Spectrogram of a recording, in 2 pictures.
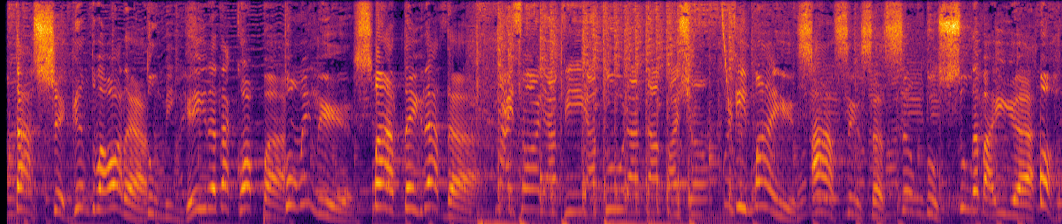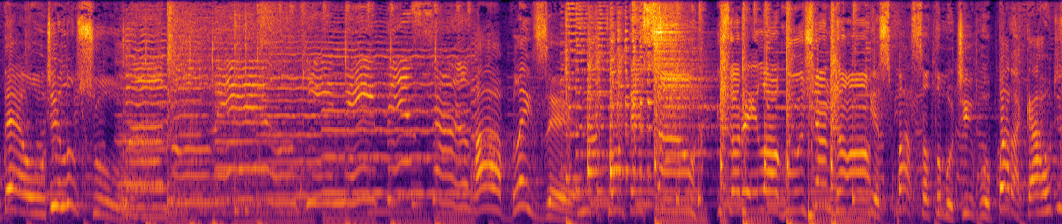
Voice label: locutor rádio; domingueira da copa; radio bahia fm

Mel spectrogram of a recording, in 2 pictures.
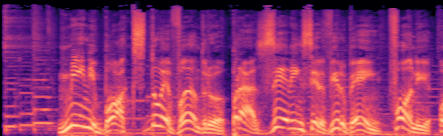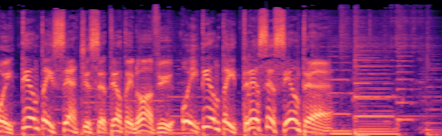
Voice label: VOZ IMPACTO GRAVE vinheta para mercado supermercado; minibox; mini bipermercado; vinhetas spot chamada

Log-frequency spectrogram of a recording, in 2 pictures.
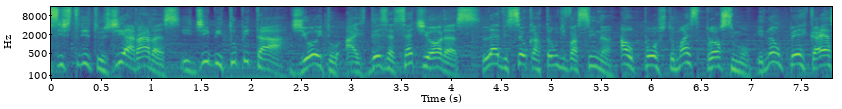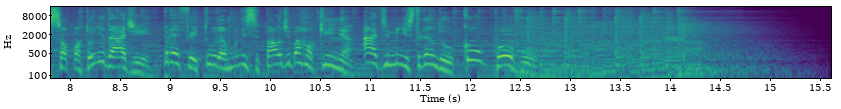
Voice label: spot hepatite

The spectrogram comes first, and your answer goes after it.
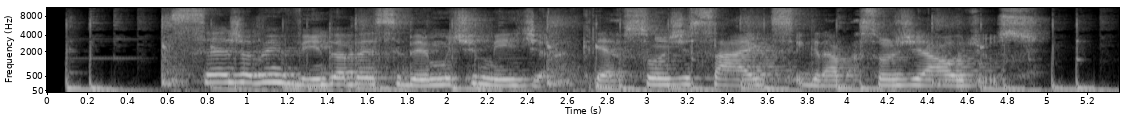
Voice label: vinhetas seja bem vindo; bsb multimidia

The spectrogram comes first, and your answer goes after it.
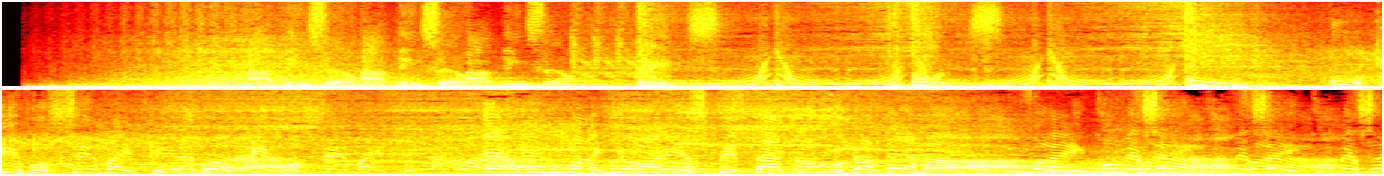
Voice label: vinheta

